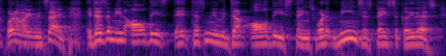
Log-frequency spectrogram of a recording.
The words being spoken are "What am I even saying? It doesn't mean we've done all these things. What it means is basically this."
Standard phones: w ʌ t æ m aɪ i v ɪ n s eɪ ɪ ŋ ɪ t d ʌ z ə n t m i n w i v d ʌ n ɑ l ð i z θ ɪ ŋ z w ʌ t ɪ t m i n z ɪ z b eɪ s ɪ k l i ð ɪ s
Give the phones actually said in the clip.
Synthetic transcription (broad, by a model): w ʌ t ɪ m aɪ i v ɪ n s eɪ ɪ ŋ ɪ t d ʌ z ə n t m i n w i v d ʌ n ɑ l ð i z θ ɪ ŋ z w ʌ t ɪ t m i n z ɪ z b eɪ s ɪ k l i ð ɪ s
